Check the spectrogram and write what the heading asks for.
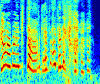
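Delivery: very high, loud, shrieking scream. Acting out screaming at the other speaker to get back: imitating a scream. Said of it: "Me screaming at you".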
